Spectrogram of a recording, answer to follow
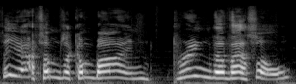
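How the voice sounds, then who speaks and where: Very high, excitable chanting eccentric. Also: male voice, measured pace, soft background music. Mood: fervent chanting. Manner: loud, energetic, insistent chanting. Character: excitable, over-keen chanting eccentric male, hungry to act.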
